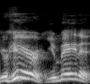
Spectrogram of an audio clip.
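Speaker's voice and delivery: very loud, high-pitched, host-style shout. Greeting a guest as a talk-show host would: Jimmy Fallon impression. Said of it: "that's my Jimmy Fallon impression".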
